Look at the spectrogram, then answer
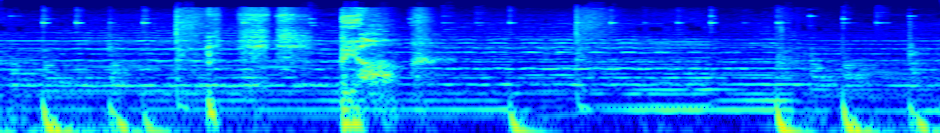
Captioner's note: gasp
